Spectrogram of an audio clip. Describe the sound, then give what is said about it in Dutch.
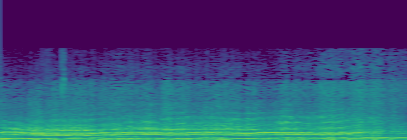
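Car tires squeal loudly and continuously as an engine revs and accelerates, a sustained high-pitched screech with a droning motor underneath, steady for several seconds. “Maar vooral die gierende banden, luister maar, dat is echt heel vervelend.”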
